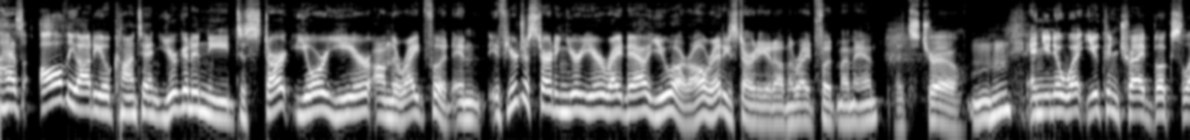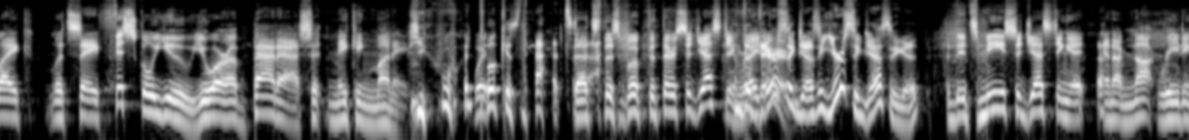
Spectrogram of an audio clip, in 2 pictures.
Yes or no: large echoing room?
no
